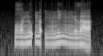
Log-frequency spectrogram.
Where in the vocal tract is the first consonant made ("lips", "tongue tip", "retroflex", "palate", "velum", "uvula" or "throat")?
uvula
